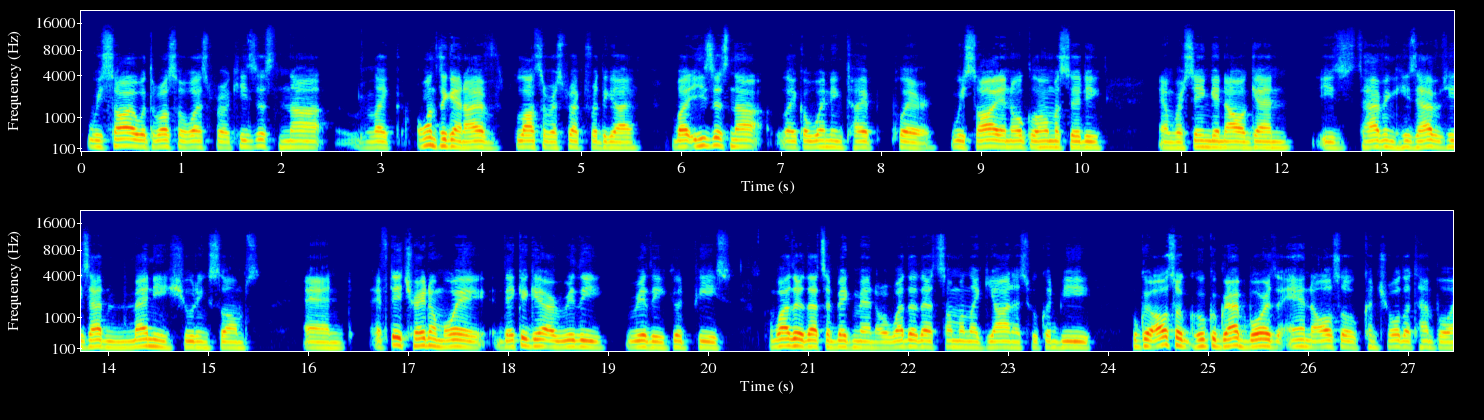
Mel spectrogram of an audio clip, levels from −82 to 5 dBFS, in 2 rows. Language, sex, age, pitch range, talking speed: English, male, 20-39, 125-145 Hz, 190 wpm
